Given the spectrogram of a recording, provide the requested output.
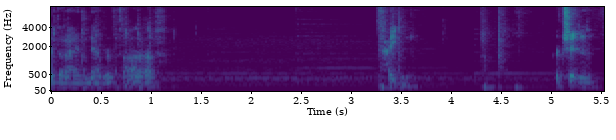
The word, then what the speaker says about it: chitin: Chitin. Or chitin. I prefer chitin, personally. Chitin. But yeah, chitin's definitely. Pretty sure that's the way it's actually supposed to be pronounced.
